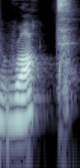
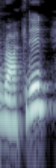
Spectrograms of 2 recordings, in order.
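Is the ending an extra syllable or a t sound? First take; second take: t sound; extra syllable. First: The ending is a short t sound. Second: The ending is an extra syllable. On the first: The speaker calls it right. "We have to say rocked" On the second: The speaker calls it wrong. "We don't say rocketed"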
